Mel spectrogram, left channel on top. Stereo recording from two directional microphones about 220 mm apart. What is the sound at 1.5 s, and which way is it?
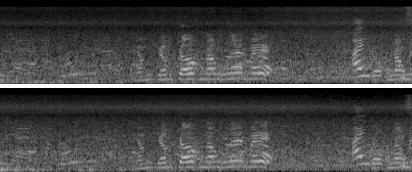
Speech, 15° left (ahead or behind).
